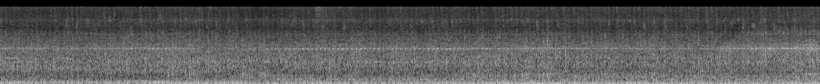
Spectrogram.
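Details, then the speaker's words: Toyota Kijang Super petrol engine after work on rough running (carb cleaned, plugs replaced, ignition checked): steady even idle with constant low rumble, no misfire stumble or shake; sounds different now. "Alhamdulillah suaranya beda"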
